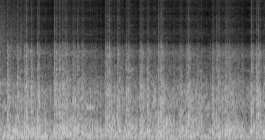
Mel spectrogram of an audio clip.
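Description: Fireworks going off in quick succession: a dense run of bangs and crackling from shells bursting one after another.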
